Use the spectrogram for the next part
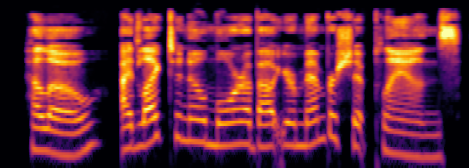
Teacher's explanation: Notice the stress on membership, so it's clear what you're asking about.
